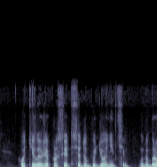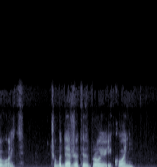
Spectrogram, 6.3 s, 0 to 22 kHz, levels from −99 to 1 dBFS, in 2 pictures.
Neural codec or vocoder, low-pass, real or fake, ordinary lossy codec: none; 10.8 kHz; real; Opus, 32 kbps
